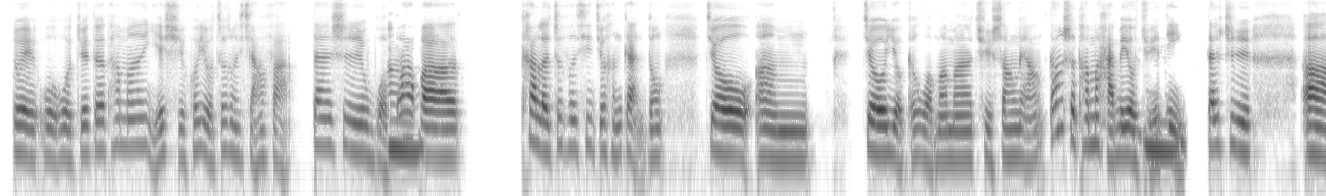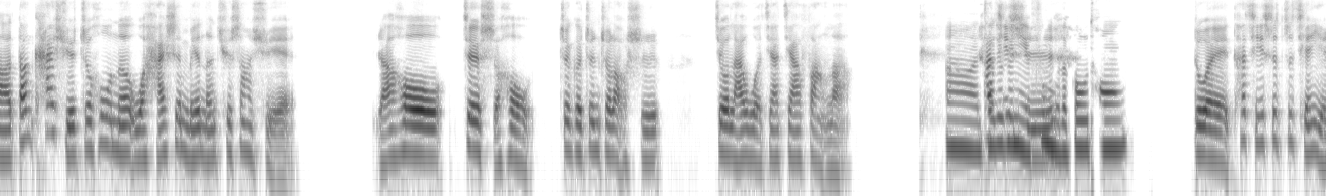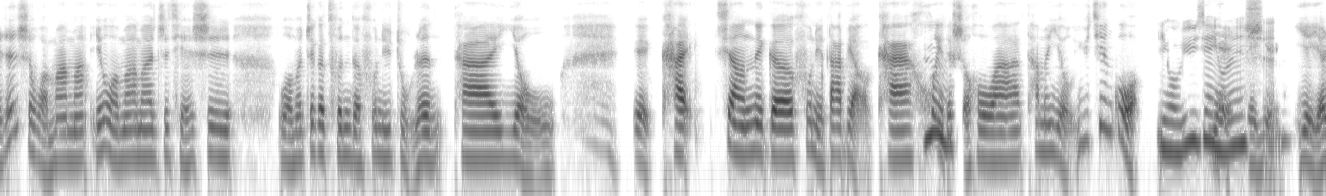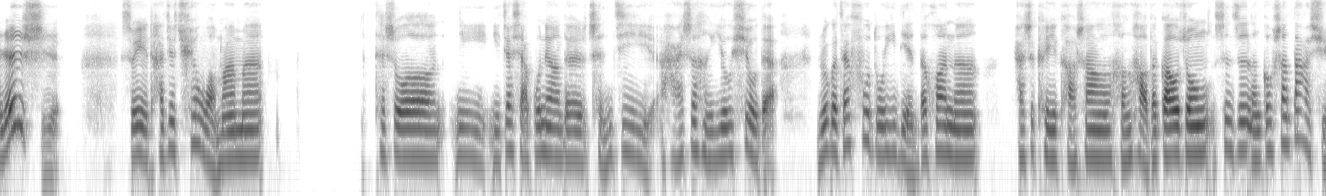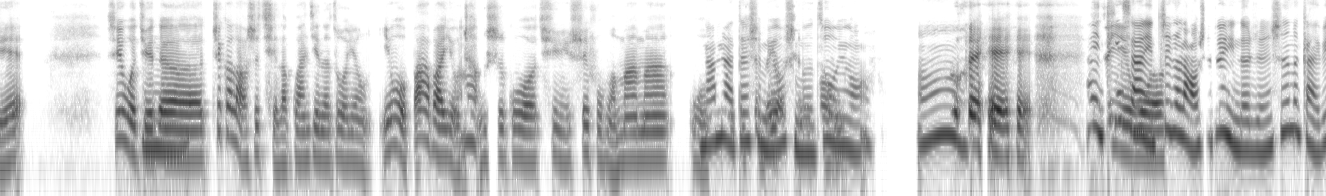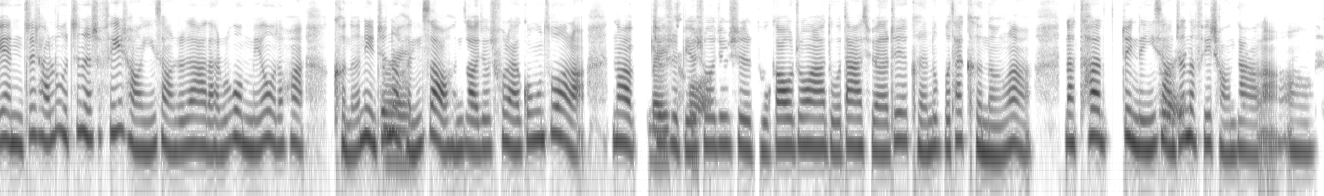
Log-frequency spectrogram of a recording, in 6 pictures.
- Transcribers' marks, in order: "代表" said as "大表"; other background noise; laughing while speaking: "对"
- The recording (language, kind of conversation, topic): Chinese, podcast, 有没有哪位老师或前辈曾经影响并改变了你的人生方向？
